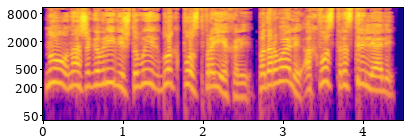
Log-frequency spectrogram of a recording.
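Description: A man's voice: high voice, expressive, a little fast, no echo, clean studio sound, pitched above the performer's own voice. A man reading an audiobook, voicing a frightened teenage boy who begs with a trembling voice. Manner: trembling, pleading. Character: terrified teenage boy captive, pleading.

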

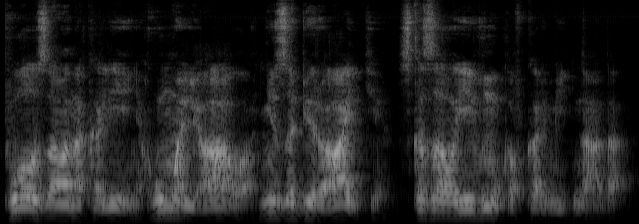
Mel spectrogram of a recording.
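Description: A man's voice: sits low, expressive, measured pace. A spiteful grumbling young soldier, as a male reader puts him on. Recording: roomy, distant mic.

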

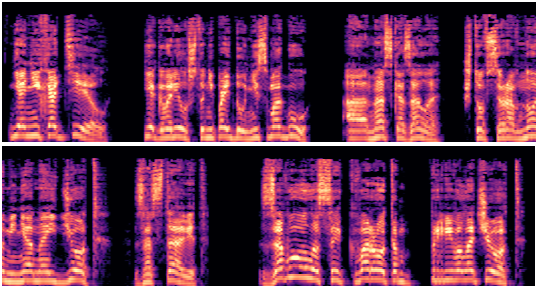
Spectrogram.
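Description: A man voicing a terrified male drunk electrician who pleads, whimpers and breaks into hysterical shouts in an audiobook. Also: mid-range voice, animated, a little slow, dry recording, clean studio sound. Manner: pleading, tearful, near-hysterical.

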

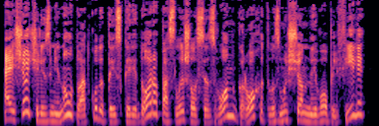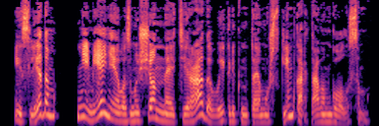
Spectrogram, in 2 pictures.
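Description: A woman narrating a first-person fantasy audiobook in a lively reading voice. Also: lowish voice, brisk, no echo, clean studio sound.

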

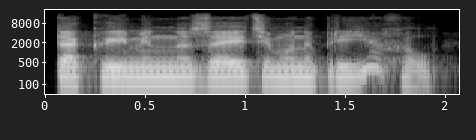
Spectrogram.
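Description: A woman voicing a calm, dryly ironic middle-aged husband in a storybook reading. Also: medium pitch, unhurried. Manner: dry, calm, mildly ironic.

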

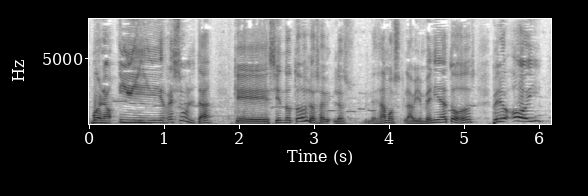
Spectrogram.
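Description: High-voiced Argentine male radio host. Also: big pitch swings, unhurried, faint music behind. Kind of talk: informal live radio hosting.

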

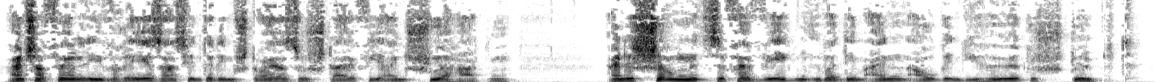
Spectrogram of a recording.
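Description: This hardboiled crime tale is read by a man whose voice sits on the low side, husky and raspy with a warm tone. He narrates in a measured, literary storytelling manner.

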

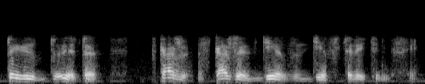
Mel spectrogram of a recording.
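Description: A man's voice: on the low side, sing-song, slow pace, breathy edge, no room sound. A man making a crude prank phone call, pushy and rambling, swearing often as he keeps asking to meet. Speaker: prank caller. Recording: tinny phone line.

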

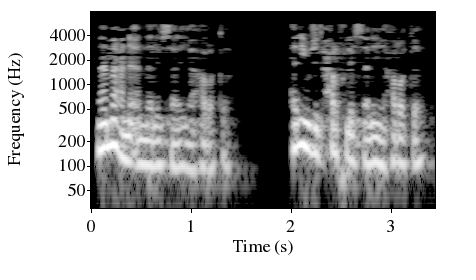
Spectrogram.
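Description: A man teaching Quran recitation rules on a call-in show, explaining each rule and then reciting the examples slowly and drawn out. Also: on the low side, animated, slightly rough. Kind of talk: tajweed lesson on a call-in show. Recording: dull lo-fi broadcast sound.

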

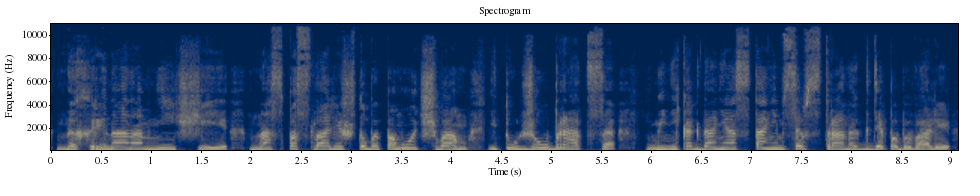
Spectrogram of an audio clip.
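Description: A man voicing a panicky male commando leader who yells and turns shrill with fear, in an audiobook reading. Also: expressive, measured pace, no echo, studio quality, full character voice. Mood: shrieking. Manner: yelling, shrill when frightened.

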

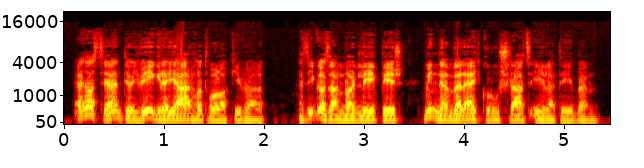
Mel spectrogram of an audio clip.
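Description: A man narrating a novel in a calm, measured reading. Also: medium pitch. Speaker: audiobook narrator. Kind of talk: scripted narration.

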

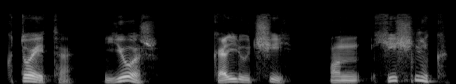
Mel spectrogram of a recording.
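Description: A man voicing an excitable, demanding little male demon spirit in a storybook reading, loud and panicky. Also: lowish voice, drawn-out words, no room sound, studio quality, heavily acted. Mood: excited.

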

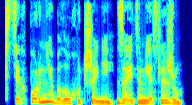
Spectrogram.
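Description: A woman reading the lines of a calm, protective young man in an audiobook, in a steady, reassuring way. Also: on the low side, fast talker, no room sound, clean studio sound, lightly acted.

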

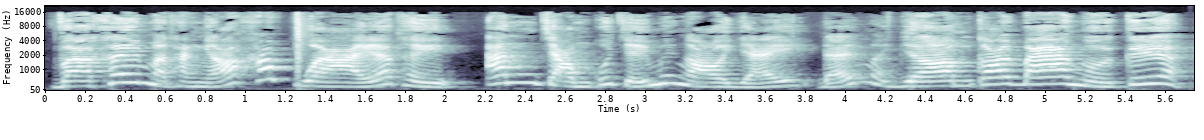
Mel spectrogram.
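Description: A woman's voice: sing-song, normal speed. A woman with a Southern Vietnamese accent telling a ghost story in a casual, chatty way, often turning to her listeners, with dramatic rises and drops in her voice. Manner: dramatic swings in pitch and loudness.

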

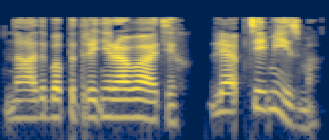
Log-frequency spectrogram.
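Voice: mid-range voice, animated, fairly quick, vocal fry, dry recording, highs cut off. An audiobook reader voicing a stern, dry male intelligence chief who speaks curtly. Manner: dry, curt.

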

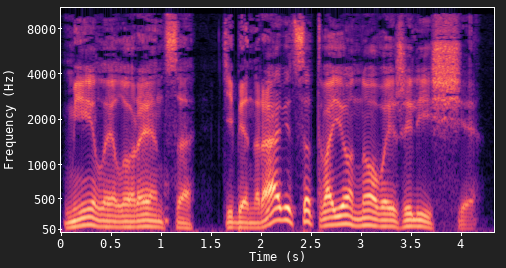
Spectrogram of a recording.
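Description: A man voicing Balsamo, a proud, ambitious man who speaks in a measured, soothing way in an audiobook reading. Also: sits low, big pitch swings, dry recording, clean studio sound. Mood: calm. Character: ambitious man, calm, proud, tender but cool.

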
